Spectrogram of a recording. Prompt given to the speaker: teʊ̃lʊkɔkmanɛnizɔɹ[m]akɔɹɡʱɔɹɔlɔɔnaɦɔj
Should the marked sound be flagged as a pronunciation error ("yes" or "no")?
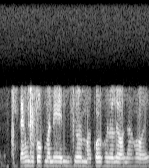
no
